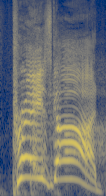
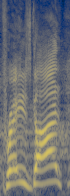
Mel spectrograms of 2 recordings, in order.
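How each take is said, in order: First: Loud high joyful shout of praise; shouted hallelujah of relief; excited praise. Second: Puzzled, rising 'Praise God?'; incredulous. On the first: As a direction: burst out thankfully after hurting your toe. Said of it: "And he's all excited". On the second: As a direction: echo 'Praise God' back in disbelief. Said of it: "What is going on here?". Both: Retold or imitated.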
